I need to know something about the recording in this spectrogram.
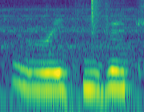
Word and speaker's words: Reykjavik: Reykjavik. Yeah, that's how it's pronounced.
